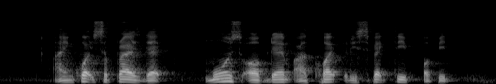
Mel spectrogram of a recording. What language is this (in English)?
English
